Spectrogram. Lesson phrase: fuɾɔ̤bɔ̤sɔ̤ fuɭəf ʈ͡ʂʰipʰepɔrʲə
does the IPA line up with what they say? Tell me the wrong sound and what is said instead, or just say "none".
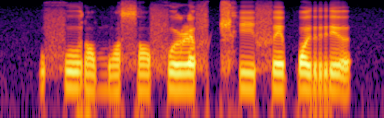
pʰ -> f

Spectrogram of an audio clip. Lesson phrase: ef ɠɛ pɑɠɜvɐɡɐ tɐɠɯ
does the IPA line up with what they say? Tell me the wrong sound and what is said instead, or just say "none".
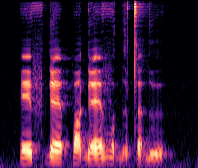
ɜ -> ɛ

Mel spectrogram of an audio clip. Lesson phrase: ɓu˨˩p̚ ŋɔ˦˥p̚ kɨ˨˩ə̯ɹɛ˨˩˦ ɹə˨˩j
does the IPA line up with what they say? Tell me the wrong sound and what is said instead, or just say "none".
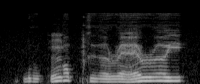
ə˨˩ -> ə˧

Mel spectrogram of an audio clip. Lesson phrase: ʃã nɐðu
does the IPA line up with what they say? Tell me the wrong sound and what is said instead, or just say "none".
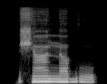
ð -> b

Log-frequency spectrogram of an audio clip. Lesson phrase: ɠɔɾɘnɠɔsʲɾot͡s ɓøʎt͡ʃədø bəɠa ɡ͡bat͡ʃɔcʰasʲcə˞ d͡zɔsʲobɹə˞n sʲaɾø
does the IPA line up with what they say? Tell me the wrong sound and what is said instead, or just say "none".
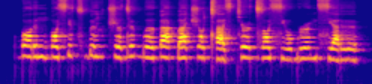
none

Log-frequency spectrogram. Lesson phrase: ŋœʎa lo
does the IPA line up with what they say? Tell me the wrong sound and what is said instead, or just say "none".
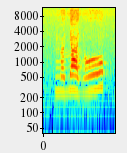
l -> ʎ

